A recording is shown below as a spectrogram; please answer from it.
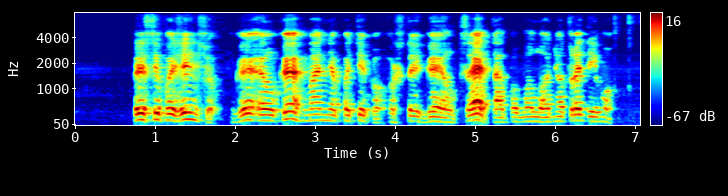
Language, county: Lithuanian, Kaunas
